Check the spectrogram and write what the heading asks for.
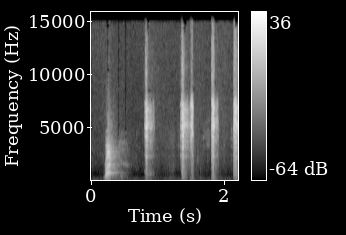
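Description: Scissors snipping through cloth: about four short, sharp snips, uneven in spacing, with more following.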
